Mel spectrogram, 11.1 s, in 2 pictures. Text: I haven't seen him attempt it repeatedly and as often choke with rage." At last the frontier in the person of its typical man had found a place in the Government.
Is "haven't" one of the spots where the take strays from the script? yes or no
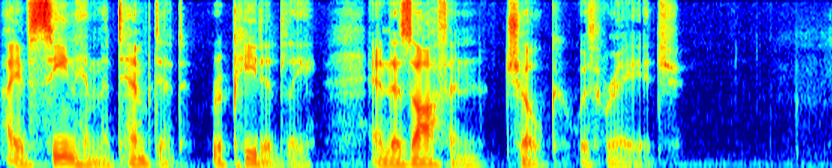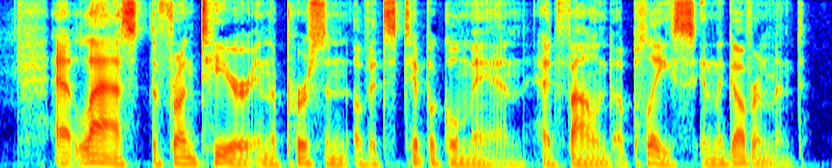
yes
